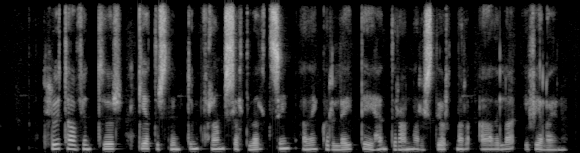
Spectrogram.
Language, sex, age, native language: Icelandic, female, 50-59, Icelandic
